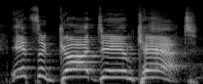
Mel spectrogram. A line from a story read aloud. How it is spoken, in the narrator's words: yell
